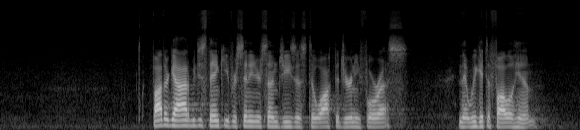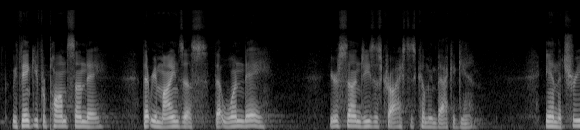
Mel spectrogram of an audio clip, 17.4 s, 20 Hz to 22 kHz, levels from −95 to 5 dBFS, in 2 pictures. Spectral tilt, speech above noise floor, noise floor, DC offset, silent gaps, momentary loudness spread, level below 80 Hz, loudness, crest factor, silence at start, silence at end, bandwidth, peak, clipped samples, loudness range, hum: -8 dB/octave; 40 dB; -71 dBFS; under 0.1%; none; 15 LU; -78 dBFS; -31 LUFS; 22 dB; 2.3 s; 0 s; 15 kHz; -10 dBFS; under 0.1%; 7 LU; none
